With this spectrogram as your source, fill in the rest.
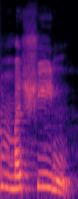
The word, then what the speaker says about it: machine: Here you can see that that's a machine, right? Machine and mechanism, right? So here ch is pronounced as sh, and in this case same combination of word is pronounced as k.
